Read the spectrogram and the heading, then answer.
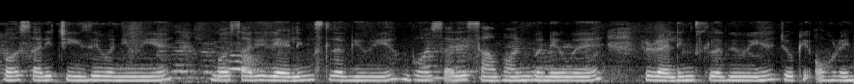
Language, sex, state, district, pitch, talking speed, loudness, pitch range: Hindi, female, Rajasthan, Jaipur, 190 Hz, 180 wpm, -16 LUFS, 185-195 Hz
